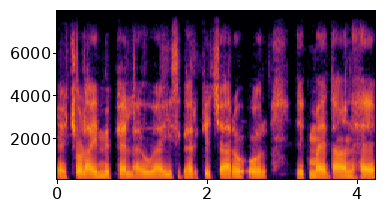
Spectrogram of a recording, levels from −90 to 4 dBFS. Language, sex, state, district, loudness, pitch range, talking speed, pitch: Hindi, male, Bihar, Araria, -15 LUFS, 110-115 Hz, 195 wpm, 115 Hz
